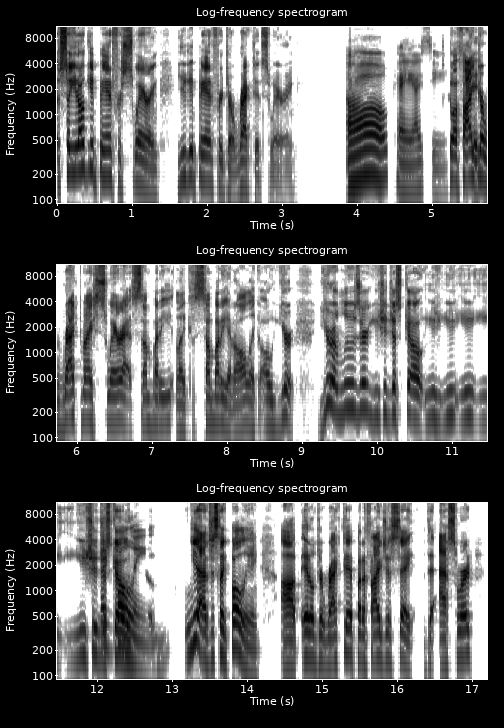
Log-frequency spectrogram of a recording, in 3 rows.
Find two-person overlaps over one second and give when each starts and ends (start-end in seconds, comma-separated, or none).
none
